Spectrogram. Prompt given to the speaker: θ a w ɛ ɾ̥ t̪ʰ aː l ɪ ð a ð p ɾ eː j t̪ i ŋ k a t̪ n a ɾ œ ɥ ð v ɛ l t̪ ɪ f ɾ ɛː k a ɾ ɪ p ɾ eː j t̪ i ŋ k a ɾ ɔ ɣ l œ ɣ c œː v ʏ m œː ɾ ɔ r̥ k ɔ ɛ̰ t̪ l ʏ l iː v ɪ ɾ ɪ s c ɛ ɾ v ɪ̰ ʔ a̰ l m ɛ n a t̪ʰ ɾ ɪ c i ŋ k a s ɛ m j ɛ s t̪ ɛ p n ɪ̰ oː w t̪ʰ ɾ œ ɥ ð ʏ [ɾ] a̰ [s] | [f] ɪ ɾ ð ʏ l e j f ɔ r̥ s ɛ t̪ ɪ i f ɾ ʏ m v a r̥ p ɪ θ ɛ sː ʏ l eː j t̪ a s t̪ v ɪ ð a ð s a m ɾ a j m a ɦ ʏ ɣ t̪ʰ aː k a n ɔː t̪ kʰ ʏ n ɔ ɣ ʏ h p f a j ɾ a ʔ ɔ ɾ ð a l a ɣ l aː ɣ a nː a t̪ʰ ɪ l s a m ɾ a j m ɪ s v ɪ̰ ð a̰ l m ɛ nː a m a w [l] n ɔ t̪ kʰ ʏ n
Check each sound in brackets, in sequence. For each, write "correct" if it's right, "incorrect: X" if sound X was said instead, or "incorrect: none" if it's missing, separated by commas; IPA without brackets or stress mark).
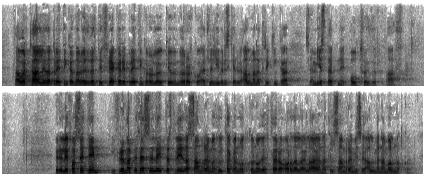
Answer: correct, incorrect: θ, incorrect: v, correct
